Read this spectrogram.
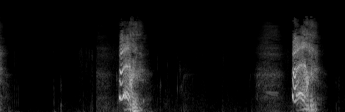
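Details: Two sneezes, each a quick indrawn breath followed by a sharp explosive burst: ordinary sneezing.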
